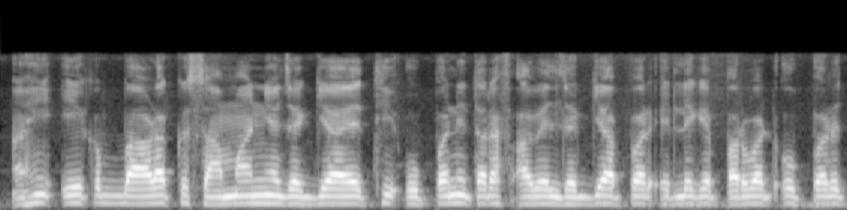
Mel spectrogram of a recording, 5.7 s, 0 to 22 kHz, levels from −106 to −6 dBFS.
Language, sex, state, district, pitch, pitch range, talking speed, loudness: Gujarati, male, Gujarat, Valsad, 135 Hz, 130-140 Hz, 150 wpm, -15 LUFS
